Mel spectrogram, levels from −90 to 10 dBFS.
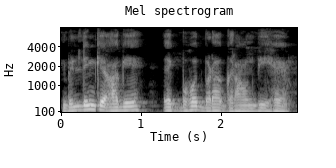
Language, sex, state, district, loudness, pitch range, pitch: Hindi, male, Arunachal Pradesh, Lower Dibang Valley, -17 LUFS, 100-130 Hz, 115 Hz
